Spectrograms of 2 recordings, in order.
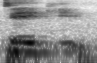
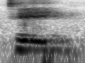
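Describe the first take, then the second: First: The word ends with an extra vowel sound. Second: The word ends on the k consonant. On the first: The speaker calls it wrong. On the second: The speaker calls it right.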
